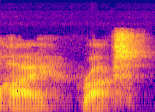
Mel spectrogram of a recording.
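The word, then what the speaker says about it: Hyrox: of you who are listening in i' um spell it out h y Rox not actual High rocks um the high rocks is a i' say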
